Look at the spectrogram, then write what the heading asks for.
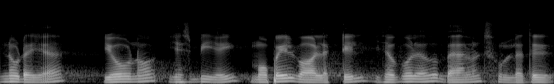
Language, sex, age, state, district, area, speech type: Tamil, male, 30-45, Tamil Nadu, Viluppuram, urban, read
